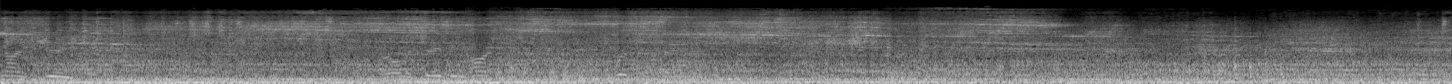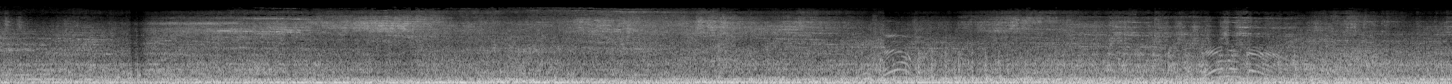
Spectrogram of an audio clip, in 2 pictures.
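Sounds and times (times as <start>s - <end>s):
high wheel squeals: 0.0s - 11.5s, 16.0s - 19.0s.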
